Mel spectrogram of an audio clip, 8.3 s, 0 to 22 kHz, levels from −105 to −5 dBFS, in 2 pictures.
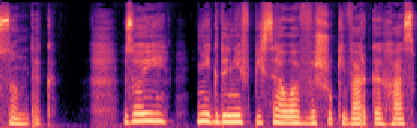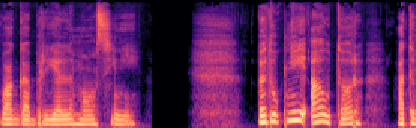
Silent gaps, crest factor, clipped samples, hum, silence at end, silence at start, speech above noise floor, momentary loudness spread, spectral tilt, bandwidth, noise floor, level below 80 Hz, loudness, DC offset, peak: none; 16 dB; under 0.1%; none; 0 s; 0 s; 53 dB; 16 LU; -4.5 dB/octave; over 20 kHz; -70 dBFS; -52 dBFS; -17 LUFS; under 0.1%; -2 dBFS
